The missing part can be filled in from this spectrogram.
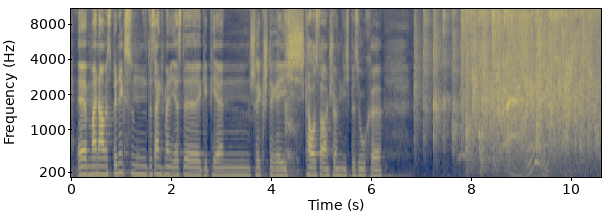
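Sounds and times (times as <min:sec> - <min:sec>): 
speech: 0:00.2 - 0:06.5
sizable audience clapping: 0:06.8 - 0:10.5.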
